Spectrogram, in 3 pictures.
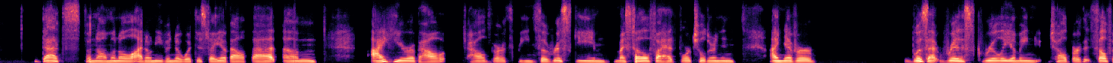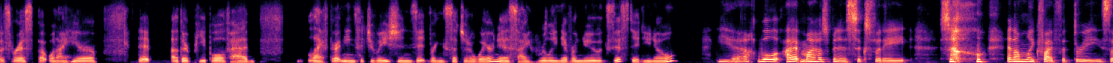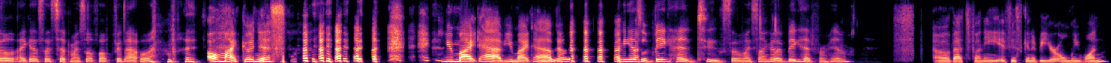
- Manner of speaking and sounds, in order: other background noise; laughing while speaking: "so"; laughing while speaking: "but"; chuckle; laugh; chuckle
- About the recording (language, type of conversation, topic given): English, unstructured, What is a happy memory that always makes you smile when you think of it?
- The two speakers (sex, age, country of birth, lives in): female, 30-34, United States, United States; female, 45-49, United States, United States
